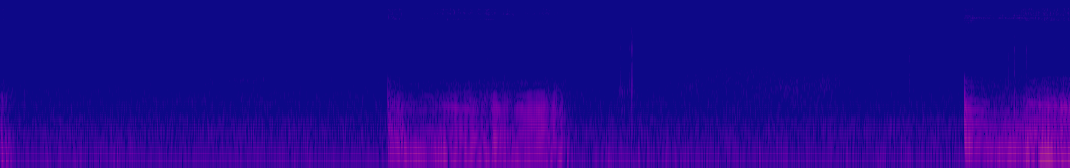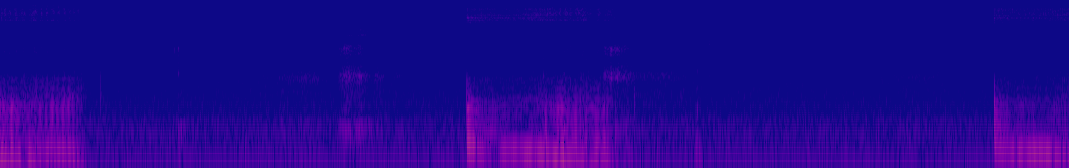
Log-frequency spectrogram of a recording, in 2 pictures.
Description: The late Dusty, doing what she did best. Sleeping and snoring.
